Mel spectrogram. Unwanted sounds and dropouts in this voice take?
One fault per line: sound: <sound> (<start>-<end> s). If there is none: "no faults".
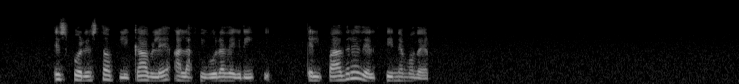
no faults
